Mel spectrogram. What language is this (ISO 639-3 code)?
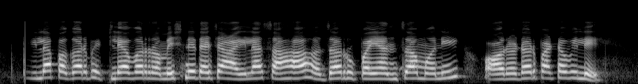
mar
